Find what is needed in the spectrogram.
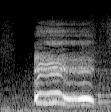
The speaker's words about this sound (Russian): Она успокаивает Алекс, гладит ее по спине. Не плачь.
